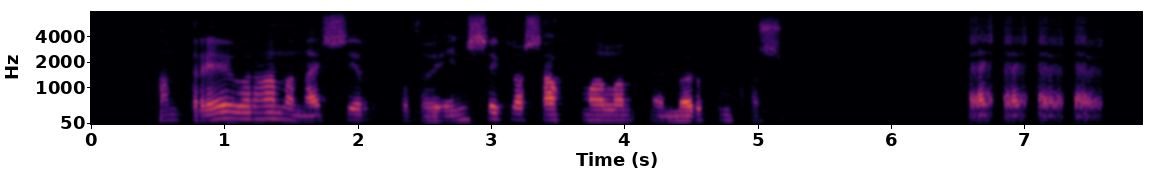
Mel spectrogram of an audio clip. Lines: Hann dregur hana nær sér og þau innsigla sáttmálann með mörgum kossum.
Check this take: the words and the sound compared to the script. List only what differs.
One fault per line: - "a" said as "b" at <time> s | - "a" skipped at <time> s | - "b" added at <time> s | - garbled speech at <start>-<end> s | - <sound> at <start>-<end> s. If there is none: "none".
- laugh at 6.6-7.6 s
